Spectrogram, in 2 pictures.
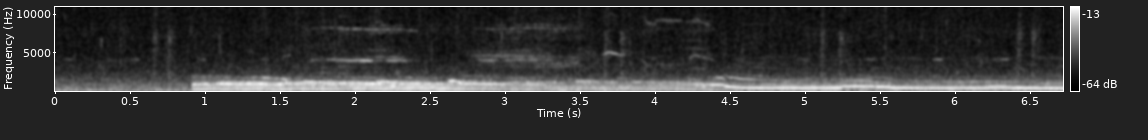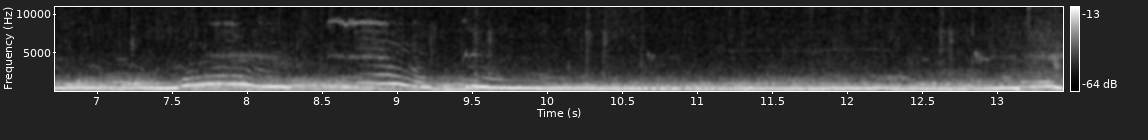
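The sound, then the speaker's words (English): A chorus of wolves howls together, several long, sliding wails rising and falling and overlapping continuously for over ten seconds, sounding somewhat far off with no one speaking. “And as all this is going on, in the distance, you hear the sound of howling.”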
